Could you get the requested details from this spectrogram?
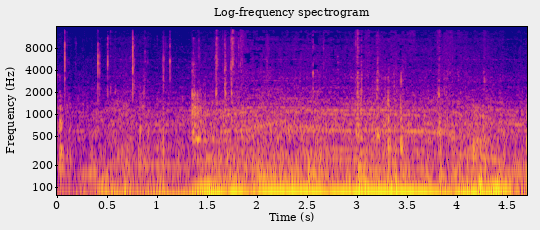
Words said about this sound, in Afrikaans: Ons ry nou Rosedale Railand op. Daarna gaan ons links ry in Acacia.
